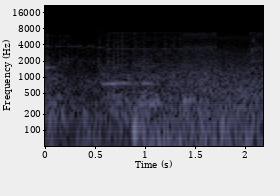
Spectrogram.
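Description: Low background noise on a video-call audio feed, with a faint, brief voice in it.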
